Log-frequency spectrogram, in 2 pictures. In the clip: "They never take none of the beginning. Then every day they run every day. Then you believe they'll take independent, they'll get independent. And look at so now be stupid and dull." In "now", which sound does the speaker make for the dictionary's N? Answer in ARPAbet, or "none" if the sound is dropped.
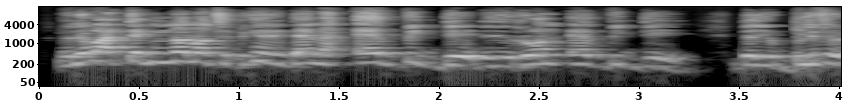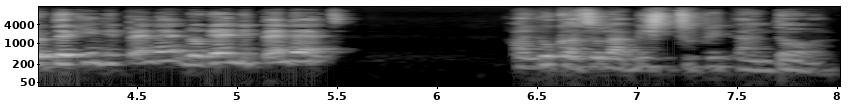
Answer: L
